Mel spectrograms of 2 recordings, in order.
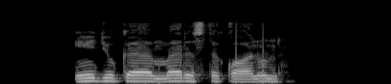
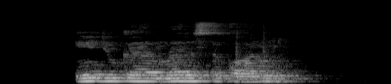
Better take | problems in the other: first | room echo; dies away in 0.8 s

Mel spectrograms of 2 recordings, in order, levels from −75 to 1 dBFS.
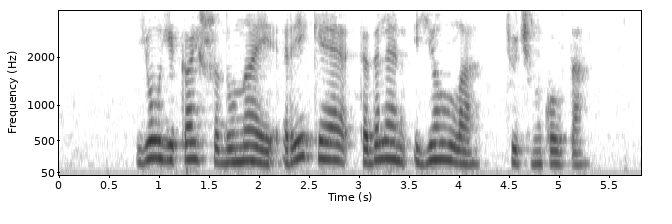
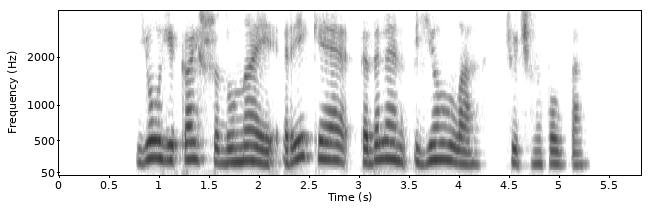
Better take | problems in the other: first | noise reduction (neural mask model DeepFilterNet 3)

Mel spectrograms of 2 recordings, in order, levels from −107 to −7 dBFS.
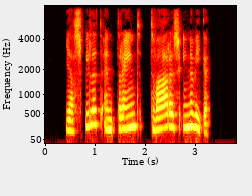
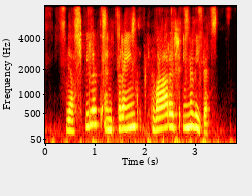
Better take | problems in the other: first | noise reduction (neural mask model Resemble Enhance denoiser)

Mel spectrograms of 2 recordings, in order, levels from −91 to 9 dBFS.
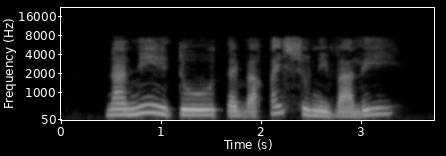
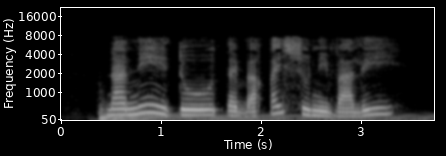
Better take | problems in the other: first | background sound (Bowed string instrument); 16 dB below the speech

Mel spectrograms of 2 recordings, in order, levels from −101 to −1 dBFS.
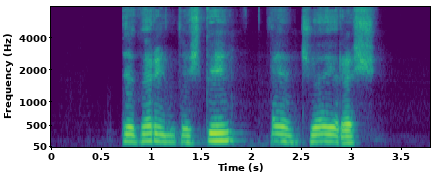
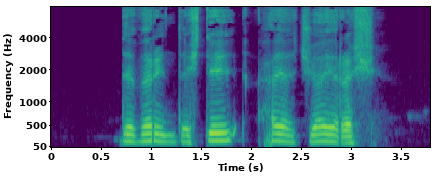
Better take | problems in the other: second | noise reduction (neural mask model DeepFilterNet 3)

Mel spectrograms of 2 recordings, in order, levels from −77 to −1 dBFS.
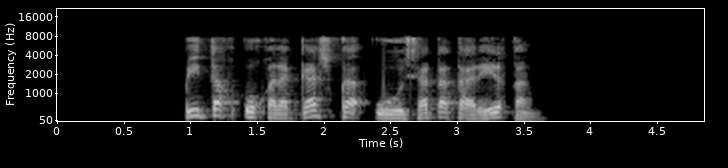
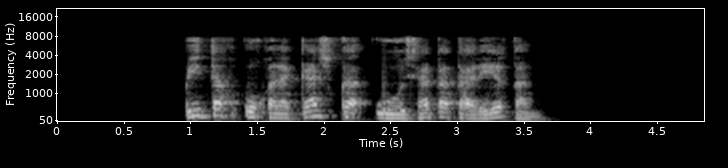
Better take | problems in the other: first | room echo; dies away in 0.4 s

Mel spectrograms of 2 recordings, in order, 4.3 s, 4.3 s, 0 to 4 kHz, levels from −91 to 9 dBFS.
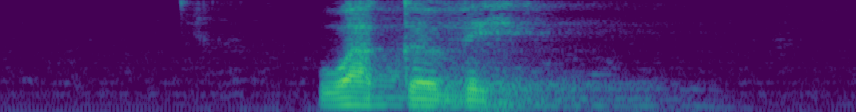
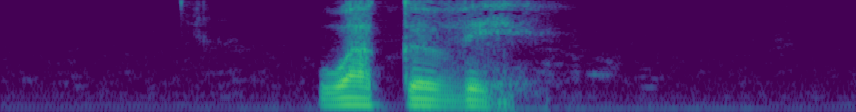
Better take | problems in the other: second | room echo; dies away in 0.9 s

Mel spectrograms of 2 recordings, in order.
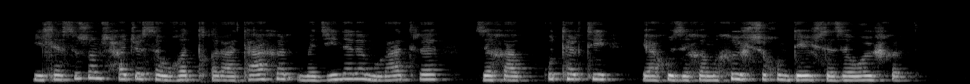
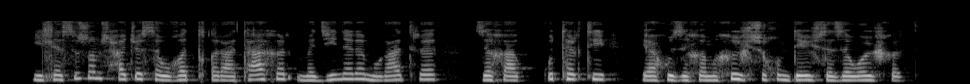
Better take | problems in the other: second | room echo; dies away in 0.3 s

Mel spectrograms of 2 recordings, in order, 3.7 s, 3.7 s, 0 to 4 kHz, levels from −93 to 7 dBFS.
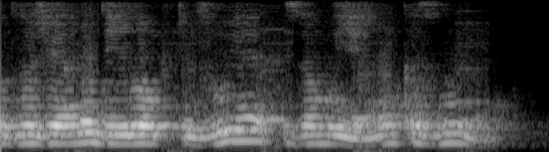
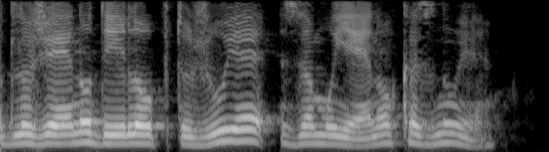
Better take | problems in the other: second | noise reduction (neural separator model SepFormer DNS4)

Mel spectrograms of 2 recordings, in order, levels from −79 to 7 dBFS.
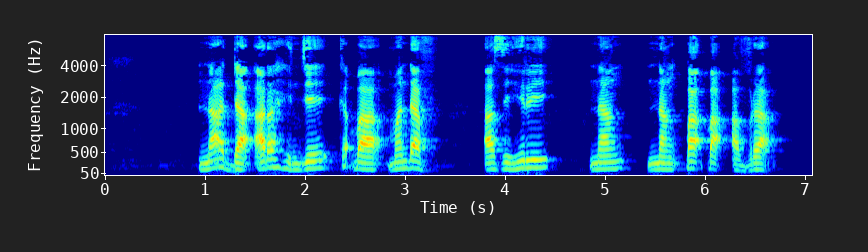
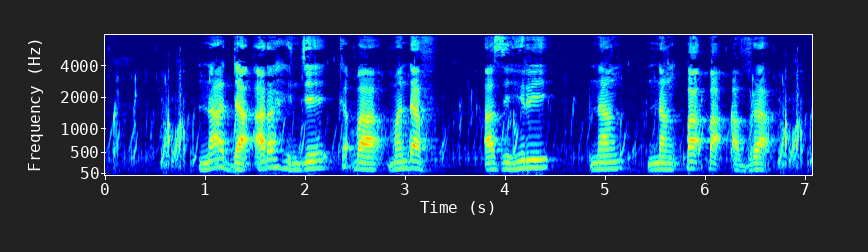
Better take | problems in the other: first | background sound (Liquid); 16 dB below the speech

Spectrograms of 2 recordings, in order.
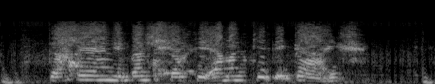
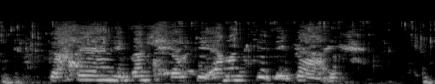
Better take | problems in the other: first | noise reduction (classical method log-MMSE)

